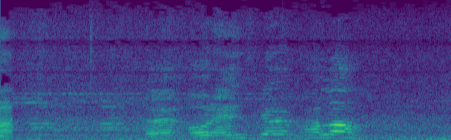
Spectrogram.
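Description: Voices talking over a low background rumble.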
